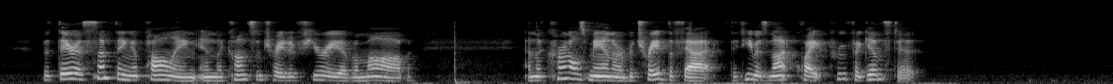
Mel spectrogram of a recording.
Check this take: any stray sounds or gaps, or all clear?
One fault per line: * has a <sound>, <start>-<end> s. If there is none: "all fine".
* has a thud, 4.5-5.0 s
